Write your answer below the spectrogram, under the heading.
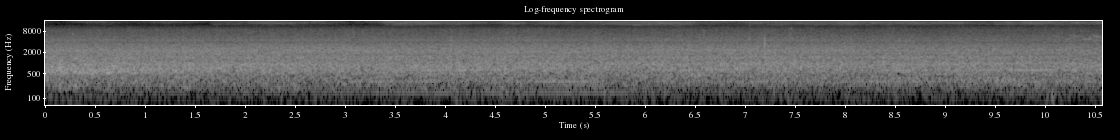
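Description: River rapids rushing over rocks: a steady, even rush of water.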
